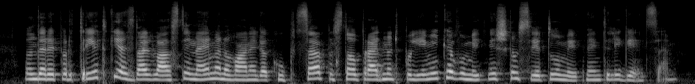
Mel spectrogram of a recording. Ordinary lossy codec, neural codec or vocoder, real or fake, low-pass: none; codec, 44.1 kHz, 2.6 kbps, SNAC; fake; none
